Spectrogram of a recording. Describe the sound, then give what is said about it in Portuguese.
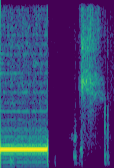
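Telephone tone after a dropped call: a single loud, steady electronic tone holds for under a second and cuts off abruptly, leaving silence broken by a few faint, brief sounds. “eu acho que a ligação caiu.”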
